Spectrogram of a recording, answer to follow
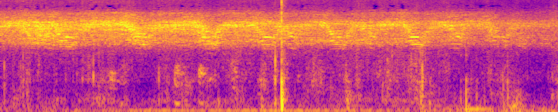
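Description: Backyard chickens clucking faintly over a steady high-pitched hiss, with one sharp click about two seconds in.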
